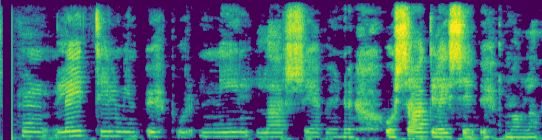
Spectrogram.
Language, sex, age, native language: Icelandic, female, 11, Icelandic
